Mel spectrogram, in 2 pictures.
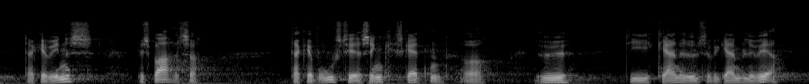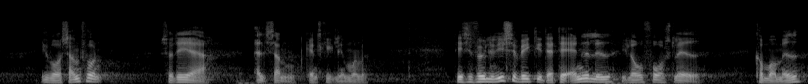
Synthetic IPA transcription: d̥ɑ̈kʰæʋe̝nəsb̥e̝sb̥ɑ̰̈l̩sɐ | d̥ɑ̈kʰæb̥ʁuːst͡sʰe̝læseŋ̰ɡ̥əsɡ̥æd̥n̩ɒ̽ | øː | d̥ikʰæɐnəyːðˠl̩sɐʋiɡ̥æɐnəʋe̝le̝ʋe̝̰ːɐ | iʋɒːsːɑ̈mfɔ̽n̰ | sɒ̽d̥e̝æɐʔæl̰d̥sɑ̈m̰n̩ɡ̥ænsɡ̥əɡ̥lemɐnə | d̥e̝æɐs̬eføl̰iliːsɒ̽ʋe̝ɡ̥̚d̥id̥æd̥e̝ʔænð̞̩ˠle̝ːð̞ˠilɒʊfɒːslɛ̰ːð̩ˠ | kʰɒ̽m̰ɐmeðˠ

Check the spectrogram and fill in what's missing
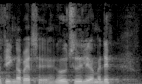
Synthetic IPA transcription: fiɡ̥enʁɑ̈b̥æd̥nɔ̽ːð̩ˠt͡sʰið̞ˠliɐːmend̥e̝

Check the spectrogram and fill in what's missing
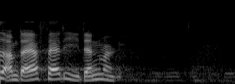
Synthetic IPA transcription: ɒ̽md̥ɑ̈æɐfæɐɾ̥iːd̥ænmɑ̈ɡ̥

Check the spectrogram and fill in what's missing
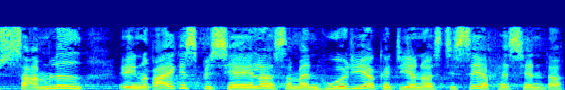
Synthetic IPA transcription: sːɑ̈mləð̞̩ˠ | e̝nʁɑ̈ɡ̥əsb̥e̝ɕɛːlɐsɒ̽mːænɦo̝ɐɾiɐkʰæd̥iænɒ̽sd̥ise̝̰ːɐpʰæɕen̰d̥ɐ

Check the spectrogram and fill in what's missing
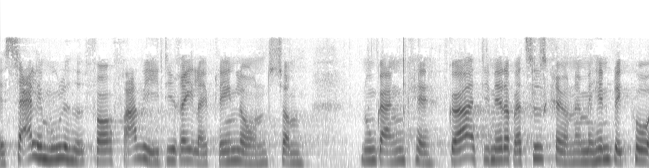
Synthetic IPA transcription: sæɐlimuːlihe̝ð̞̰ˠfɒ̽æfʁɑ̈ʋḭːd̥iʁɛ̰ːlɐipʰlɛːnlɒʊn̩sɒ̽m | no̝ːn̩ɡ̥ɑ̈ŋəkʰæɡ̥ɶːɐæd̥ineɾɒ̽b̥æɐt͡sʰiðˠsɡ̥ʁɛ̰ʊnəmeɦenb̥le̝ɡ̥̚pʰɒ̽

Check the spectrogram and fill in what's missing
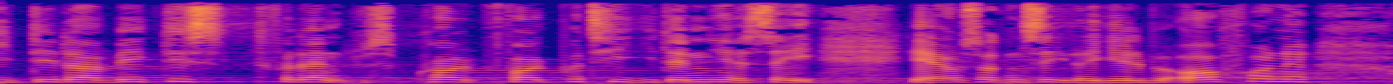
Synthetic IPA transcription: ḭːd̥e̝ɾɑ̈æɐʋe̝ɡ̥̚d̥isd̥fɒ̽d̥ænʰfɒ̽lɡ̥əpʰɑ̈t͡sʰḭːid̥enəhe̝ɐ̰sɛ̰ːɪd̥e̝æɐjo̝sɒ̽d̥n̩se̝̰ːd̥æjelb̥əʔɒ̽fʁɐnə

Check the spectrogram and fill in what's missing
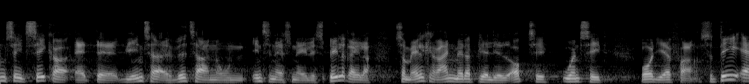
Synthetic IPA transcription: ɔ̽n̩se̝̰ːd̥se̝ɡ̥ʁɐʔæd̥ʋie̝nt͡sʰɑ̈ːʋe̝ð̞ˠt͡sʰɑ̰̈ːno̝ːn̩e̝nd̥ɐnæɕo̝nɛ̰ːləsb̥e̝ləʁɛ̰ɪlɐ | sɒ̽mæləkʰæʁɑ̈ɪnəmeɾ̥ɑb̥liɐle̝ːʊð̩ˠɒ̽b̥̚t͡sʰe̝luænse̝̰ːd̥ | ʋɒd̥iæɐfʁɑ̈sɒ̽d̥e̝æɐ

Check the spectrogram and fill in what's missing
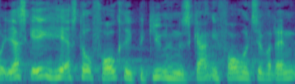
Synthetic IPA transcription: jɑ̈ɪsɡ̥æe̝ɡ̥əɦeɐ̰sd̥ɔ̰̽ːfɒːkʰʁḭːb̥e̝ɡ̥iʊn̩he̝ðɐn̩sɡ̥ɑ̈ŋ̰ifɒːhɒ̽l̰t͡sʰe̝lʋɒd̥æn

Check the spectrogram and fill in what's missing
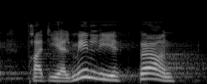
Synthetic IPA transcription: fʁɑ̈d̥iælme̝n̰əliəb̥ɶɐ̰n

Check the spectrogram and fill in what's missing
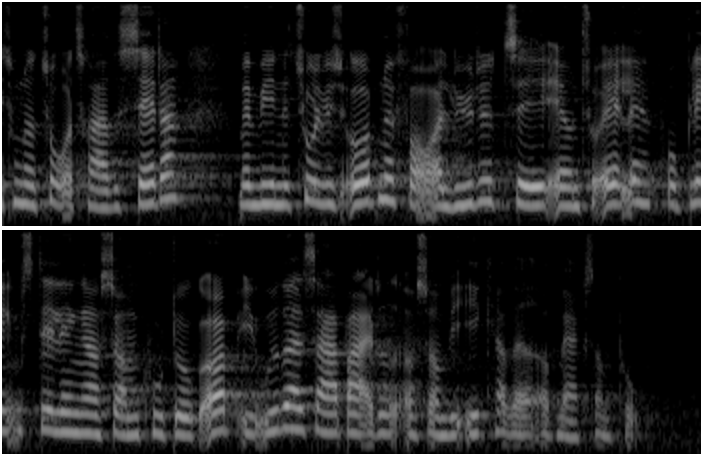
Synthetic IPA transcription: d̥hunɐð̩ˠt͡sʰo̝̰ːɒt͡sʰʁɑ̈ðˠʋəseɾɐ | menʋiænæt͡sʰuɐ̰liʋḭːsɔ̽ːb̥nəfɒælyɾət͡sʰe̝leʊnt͡sʰuel̰əpʰʁo̝b̥le̝̰ːmsd̥e̝le̝ŋɐsɒ̽mkʰud̥ɔ̽ɡ̥əɒ̽b̥iuð̞ˠʋæl̰sɑ̈ːb̥ɑ̈ɪ̰d̥ð̩ˠɒ̽sɒ̽mʋiʔe̝ɡ̥əhɑ̈ʋæɐð̞̩ˠɒ̽b̥̚mæɐɡ̥sɒ̽mpʰɒ̽

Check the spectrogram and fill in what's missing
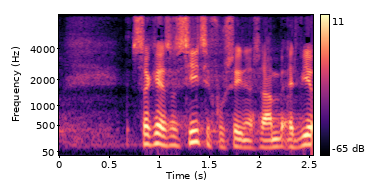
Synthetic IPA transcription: sɒ̽kʰæjäsɒ̽siːt͡sʰe̝lfʁuse̝ːnɐsɑ̈məæd̥ʋiæ

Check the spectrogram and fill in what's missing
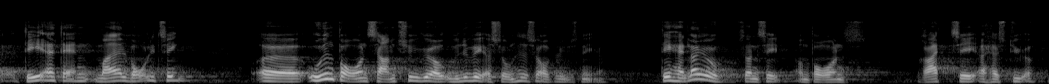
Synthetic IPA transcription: d̥e̝æɐd̥æe̝nmɑ̈ːð̩ˠælʋɒ̰ːlit͡sʰe̝ŋ̰ | uːð̞ˠən̩b̥ɒːʊɐnsːɑ̈mt͡sʰyɡ̥əɒ̽ʔuð̞ˠle̝ʋe̝̰ːɐsɔ̽nɦe̝ð̞̰ˠsɒ̽b̥ly̰ːsne̝ŋɐ | d̥e̝ɦænlɐjo̝sɔ̽d̥n̩se̝̰ːd̥ɒ̽mb̥ɒʊɐns | ʁad̥̚t͡sʰe̝lʔæɦæsd̥yɐ̰

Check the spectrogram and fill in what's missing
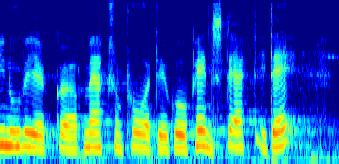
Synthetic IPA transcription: iːnuʋe̝jæɡ̥ɶːɐɒ̽b̥mæɐɡ̥sɒ̽mpʰɒ̽æd̥e̝eɡ̥ɔ̰̽ːpʰɛ̰nsd̥æɐɡ̥̚d̥id̥ɛ̰ː

